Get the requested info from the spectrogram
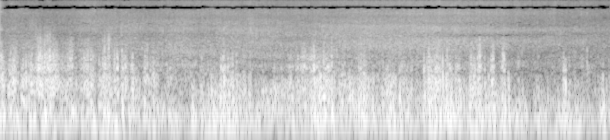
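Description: Strong wind buffeting the microphone in gusts, over the rush of water and waves around a small sailboat under way.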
